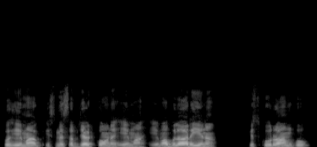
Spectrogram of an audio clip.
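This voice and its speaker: Man teaching grammar, smooth clear voice. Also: high voice, moderate pace, lo-fi sound. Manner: asks and answers his own questions, voicing students. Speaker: exam coaching teacher. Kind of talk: grammar lesson for exam prep.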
